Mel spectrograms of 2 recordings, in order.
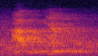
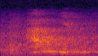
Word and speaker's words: Ajna: Agnya. That's Amya. In Bengali, Bangla pronunciation. What I can, because I read in Bengali. So, Agnya.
